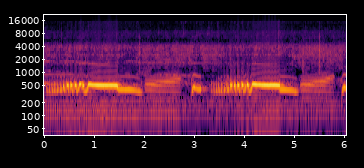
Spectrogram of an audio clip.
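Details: Puter pelung song from a collared dove: twice, a rapid rolling stutter leads into a long clear tone that drops lower, followed by a buzzy, reedy harmonic phrase and a brief rising note.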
